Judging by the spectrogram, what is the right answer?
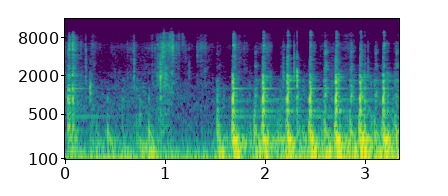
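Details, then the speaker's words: Sharp clicking knocks as the raised front wheel of a 1994–2004 SN95 Mustang GT is rocked top-to-bottom and side-to-side by hand: play from a loose front wheel bearing, to be replaced. "okay yeah definitely a loose wheel bearing start top go side to side as well let's check the other side this one as well"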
